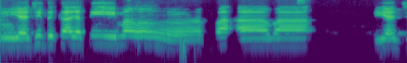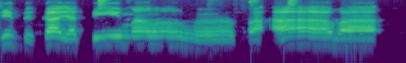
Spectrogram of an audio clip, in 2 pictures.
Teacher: دال اخیر میں آئے، آیت پر آئے، ساکن ہو تو آواز پلٹتی ہے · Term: حروف قلقلہ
